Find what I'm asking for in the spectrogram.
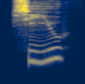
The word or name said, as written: siv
